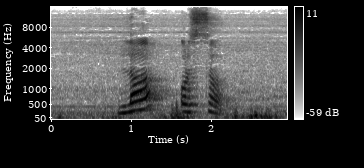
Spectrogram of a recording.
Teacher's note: री और त वर्ग पूरा, ल और स, इनका उच्चारण स्थान दंत है, इसलिए इन्हें दंत्य कहा जाता है।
